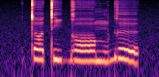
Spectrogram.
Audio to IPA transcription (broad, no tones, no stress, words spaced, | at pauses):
tɔtiɡɔːm ɡɵ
